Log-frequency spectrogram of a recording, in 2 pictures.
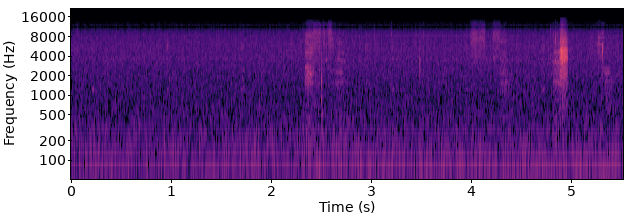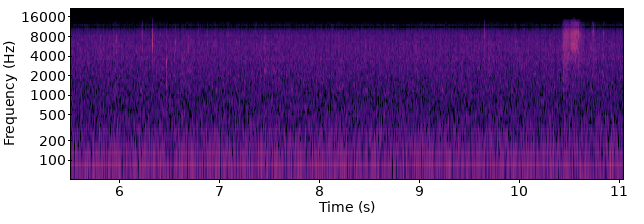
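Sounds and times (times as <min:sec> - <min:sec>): faint room hiss: 0:00.0 - 0:11.0
scratchy computer mouse sound: 0:04.0 - 0:06.8.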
